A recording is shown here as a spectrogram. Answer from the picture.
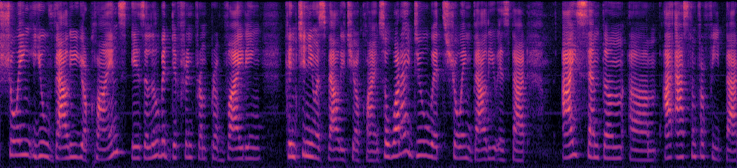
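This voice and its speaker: A woman talks at a moderate pace with a medium pitch. Her tone is bright and sharp, with ordinary pitch variation. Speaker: business coach. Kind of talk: webinar presentation.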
